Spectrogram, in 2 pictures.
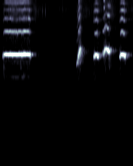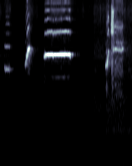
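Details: Cockatiel at home gives a long held whistle, then a string of quick rising and dipping notes, then another sustained tone. A rustling noise closes the clip.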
